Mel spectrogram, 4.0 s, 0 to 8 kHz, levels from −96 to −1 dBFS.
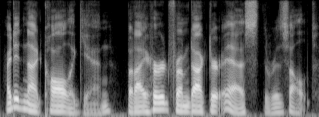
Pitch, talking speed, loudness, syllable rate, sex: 100 Hz, 195 wpm, -19 LUFS, 4.2 syllables/s, male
